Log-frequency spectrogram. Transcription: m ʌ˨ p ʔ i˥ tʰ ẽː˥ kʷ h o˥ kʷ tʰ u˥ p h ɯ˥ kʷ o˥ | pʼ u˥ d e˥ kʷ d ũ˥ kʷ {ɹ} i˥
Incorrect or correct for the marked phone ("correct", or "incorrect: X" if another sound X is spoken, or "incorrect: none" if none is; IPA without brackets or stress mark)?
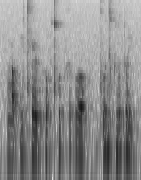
incorrect: ɾ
